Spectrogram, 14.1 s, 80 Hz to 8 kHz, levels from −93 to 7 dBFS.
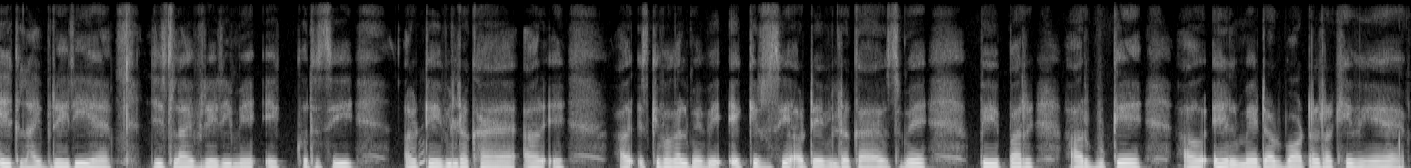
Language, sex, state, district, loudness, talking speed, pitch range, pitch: Hindi, female, Uttar Pradesh, Gorakhpur, -15 LUFS, 145 wpm, 165-180 Hz, 170 Hz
